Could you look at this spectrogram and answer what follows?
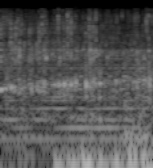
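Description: Water poured into a glass of liquor, a short steady splashing trickle that fills the glass, heard up close with no talk over it.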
